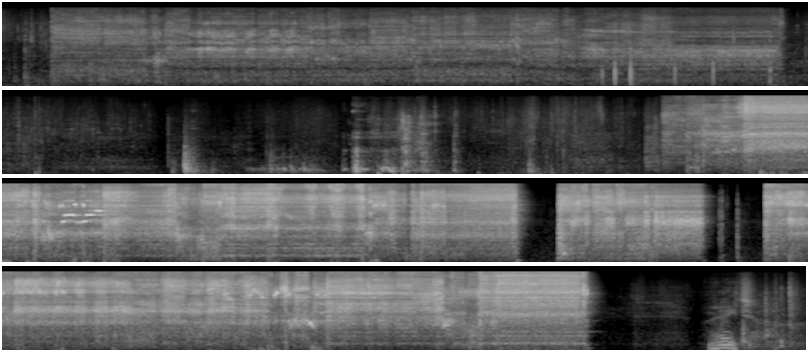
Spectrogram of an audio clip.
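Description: Aerosol spray can hissing in a steady stream for about eight seconds, then a few handling knocks. About halfway through, a compressed-air blow gun starts blowing in long loud blasts, broken twice by short pauses.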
